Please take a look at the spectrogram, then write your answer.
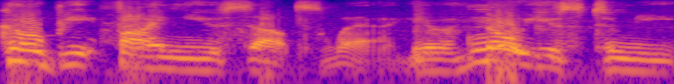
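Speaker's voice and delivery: angry, dismissive goblin chieftain voice. A game master voices a chieftain who slaps a player after a failed roll, angry chieftain voice. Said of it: "The chieftain goblin raises his hand, / And he picks his staff up, / You and the chieftain".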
